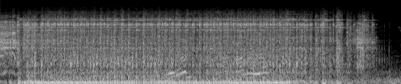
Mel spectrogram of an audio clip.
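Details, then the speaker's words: Italika scooter engine running with loose uneven clatter over the drone, then shut off; noise at rear traced to a worn centrifugal clutch spinning badly crooked, not the rod. "si vieron cómo esto está girando como loca. Ahora chéquenle porque lo vamos a volver a grabar, dale, y también les está mal, son dos problemas que tenemos."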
